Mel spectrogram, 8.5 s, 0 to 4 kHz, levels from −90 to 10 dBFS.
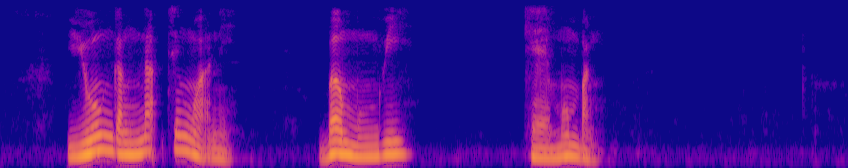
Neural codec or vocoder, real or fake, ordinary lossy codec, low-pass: none; real; AAC, 32 kbps; 3.6 kHz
